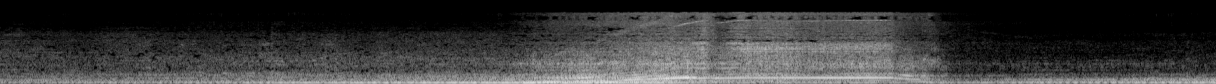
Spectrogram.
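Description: Turbocharged LS V8 idling, then revving up quickly about five seconds in and holding high revs for about two seconds under loud noise with a high whistle over it, as in a burnout. It then drops back to a rumbling idle.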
